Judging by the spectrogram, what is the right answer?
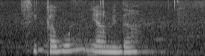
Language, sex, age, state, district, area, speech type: Santali, female, 18-30, West Bengal, Purba Bardhaman, rural, spontaneous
